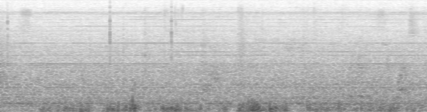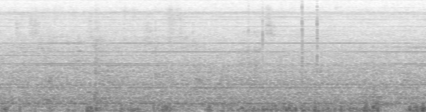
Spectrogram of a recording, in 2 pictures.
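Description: An electric train stands at a platform, its equipment humming.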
